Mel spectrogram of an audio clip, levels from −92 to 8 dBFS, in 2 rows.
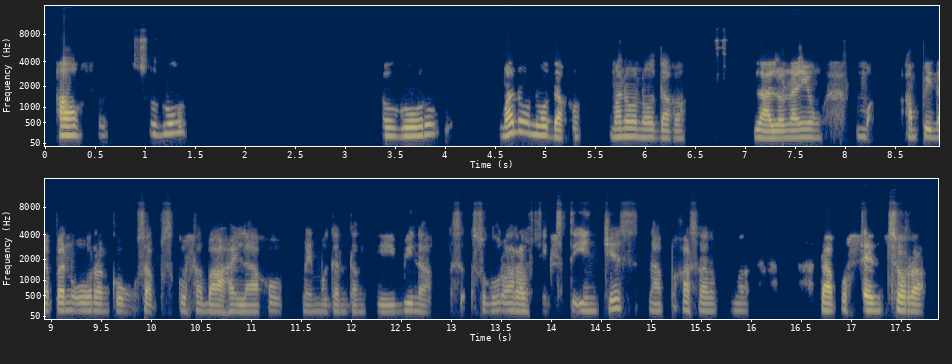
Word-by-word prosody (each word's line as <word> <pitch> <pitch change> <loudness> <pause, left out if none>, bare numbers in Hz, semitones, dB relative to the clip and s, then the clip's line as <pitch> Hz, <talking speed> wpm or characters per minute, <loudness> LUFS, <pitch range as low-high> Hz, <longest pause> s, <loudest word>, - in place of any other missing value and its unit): Okey, 200 0 +6 0.2
sugo 235 +3 -4 1.9
Siguro, 190 +4 +2 0.7
manonood 220 -4 +5
ako, 170 - -13 0.4
manonood 170 -2 +1
ako 145 -1 -2 0.7
lalo 145 -2 +5
na 155 0 +5
yung 165 -1 +1 0.4
ma 175 - -7 0.3
ang 165 -1 -3
pinapanooran 155 -2 0
kong 145 -2 -9
saps - - -4
ko 155 - -8
sa 155 - -7
bahay 140 0 0
lang 140 0 -2
ako, 150 0 -11 0.2
may 135 - -7
magandang 140 -1 -11 0.2
TV 135 0 -8 0.2
na 140 - -4 0.2
si - - -11
siguro 155 +1 -6
around 150 -3 0
60 150 0 -4
inches, 185 +7 -3 0.2
napakasarap 150 0 -4 0.2
ma 155 -1 -13 0.7
tapos - - +4
sensora 155 -2 +5
155 Hz, 110 wpm, -25 LUFS, 145-180 Hz, 1.9 s, Okey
